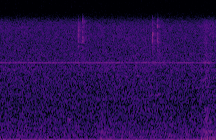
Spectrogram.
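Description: Near silence: faint room tone with a thin steady whine, broken by two faint short clicks, one about a second and a half in and one about three seconds in.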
